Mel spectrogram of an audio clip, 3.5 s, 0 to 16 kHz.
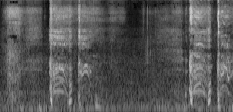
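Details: Man outdoors in about 40°F weather with light rain, after inhaling from an Amnesia Strawberry Cough 2g disposable vape: two pairs of short, harsh irritant coughs separated by a quiet pause, with faint outdoor background noise.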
